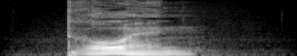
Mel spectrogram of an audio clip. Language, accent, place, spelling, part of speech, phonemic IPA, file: German, Germany, Berlin, drohen, verb, /ˈdʁoːən/, De-drohen.ogg
- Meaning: 1. to threaten 2. to loom, to be able to happen in the future [with dative ‘to someone’] (of negative events or consequences, often expressed in English as "there is a risk of...")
